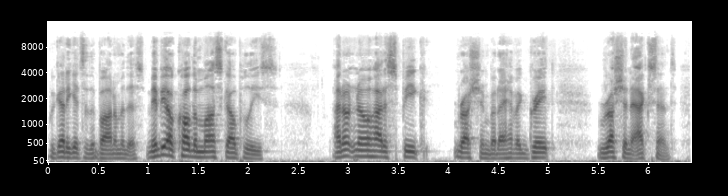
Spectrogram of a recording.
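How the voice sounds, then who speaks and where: A man hosts a comedy news show in a wry, jokey manner. He reads odd headlines aloud and riffs on them with quick asides and frequent laughter. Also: medium pitch. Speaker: host.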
